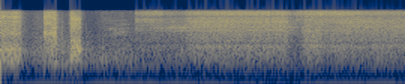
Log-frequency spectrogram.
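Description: Double-action airbrush spraying black paint: a few short spurts of air hiss, then a steady continuous spray hiss from about two seconds in.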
